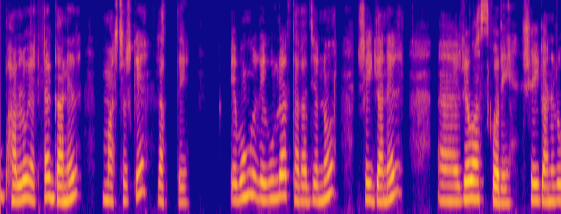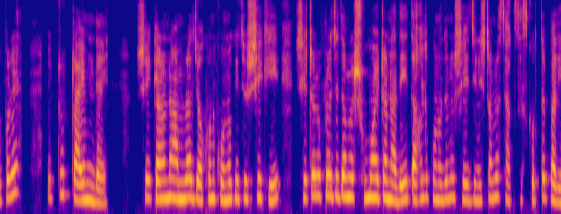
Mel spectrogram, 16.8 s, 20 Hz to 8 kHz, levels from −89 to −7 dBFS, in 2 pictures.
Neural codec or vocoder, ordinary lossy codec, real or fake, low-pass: codec, 16 kHz, 8 kbps, FreqCodec, smaller model; none; fake; none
